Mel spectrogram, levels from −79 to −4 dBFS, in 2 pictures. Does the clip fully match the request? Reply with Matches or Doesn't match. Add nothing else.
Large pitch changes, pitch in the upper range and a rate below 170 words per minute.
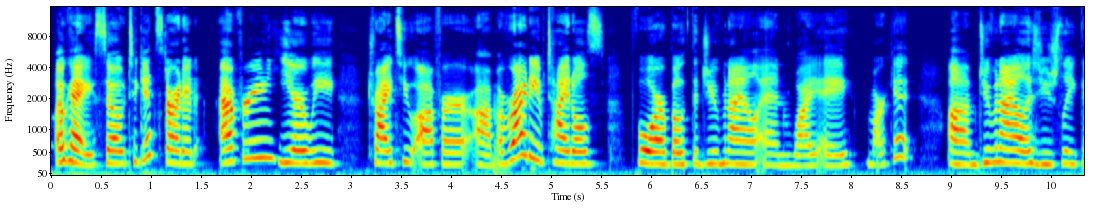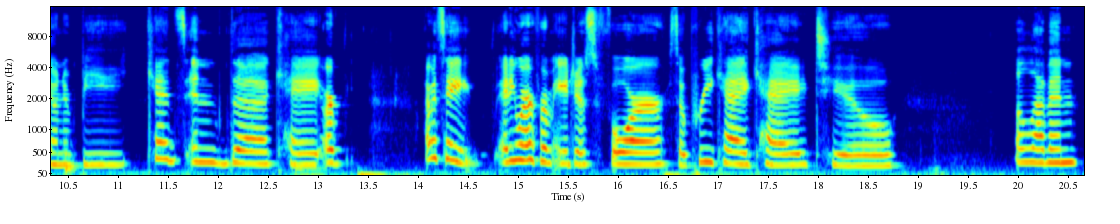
Doesn't match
